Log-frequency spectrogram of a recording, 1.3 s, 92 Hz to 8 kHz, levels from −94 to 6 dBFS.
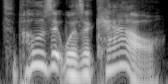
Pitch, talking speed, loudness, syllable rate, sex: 170 Hz, 240 wpm, -17 LUFS, 6.0 syllables/s, male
